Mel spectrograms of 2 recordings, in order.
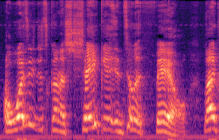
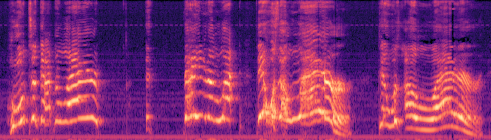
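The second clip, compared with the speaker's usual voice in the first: outraged shout; 13 semitones higher, 5 dB louder than usual. Real, not acted. Outraged rant about the ladder.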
